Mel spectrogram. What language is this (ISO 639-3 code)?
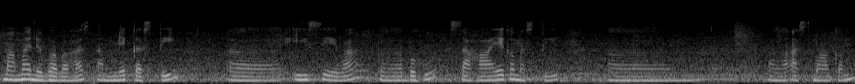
san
